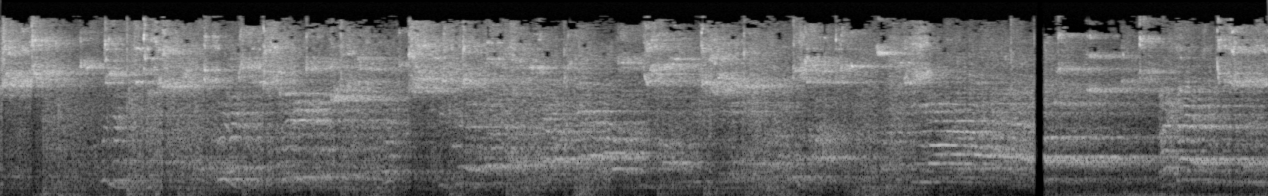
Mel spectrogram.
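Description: Live gym sound of a basketball game: a basketball dribbling on the court floor amid players' shouts, echoing in a large hall. The sound cuts out for an instant about ten seconds in.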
